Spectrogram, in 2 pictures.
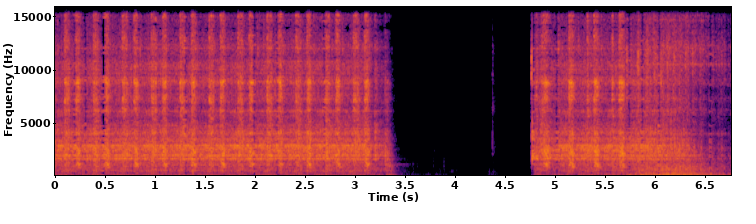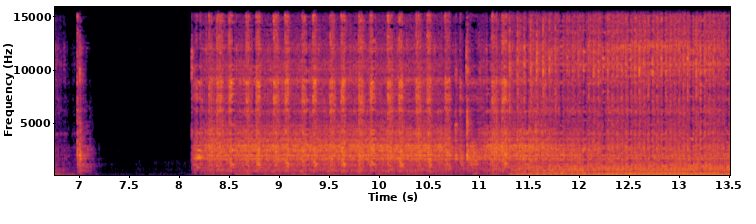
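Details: First start of an engine rebuilt after missing tensioners and snapped head bolts, with valve clearances set and the side plate off; a few cranking bursts, then it catches and settles to an even, steady idle, nothing knocking: normal start and idle.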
